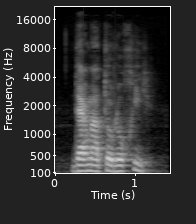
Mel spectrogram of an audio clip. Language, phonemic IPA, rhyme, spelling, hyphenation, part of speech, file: Dutch, /ˌdɛr.maː.toː.loːˈɣi/, -i, dermatologie, der‧ma‧to‧lo‧gie, noun, Nl-dermatologie.ogg
- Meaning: dermatology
